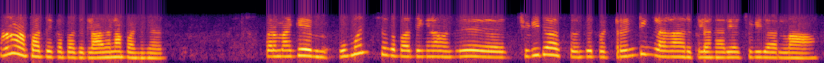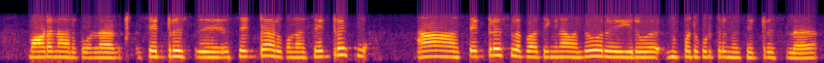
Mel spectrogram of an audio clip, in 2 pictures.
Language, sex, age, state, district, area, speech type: Tamil, female, 18-30, Tamil Nadu, Sivaganga, rural, conversation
